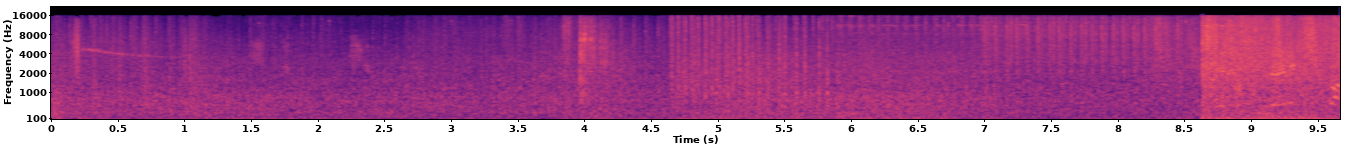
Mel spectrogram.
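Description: An energy shield hums and crackles.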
